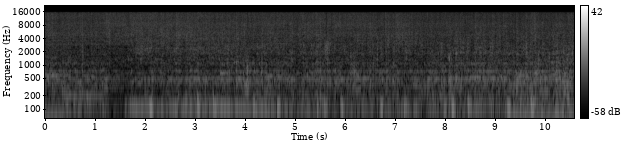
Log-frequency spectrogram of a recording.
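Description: Slices of luncheon meat sizzling in hot oil in a stainless steel frying pan, a steady high hiss with a few light clicks of a plastic spatula.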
